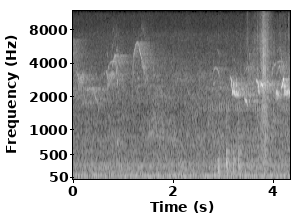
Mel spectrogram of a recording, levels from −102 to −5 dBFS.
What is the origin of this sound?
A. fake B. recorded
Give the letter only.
B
